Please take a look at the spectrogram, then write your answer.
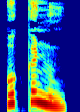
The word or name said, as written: ಒಗುನಿ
